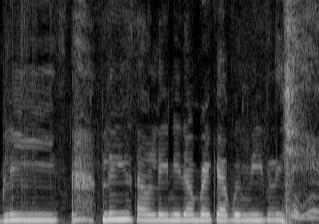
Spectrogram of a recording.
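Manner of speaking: put-on very high, crying, tearful, desperate voice. Retelling standing at the window crying: imitating own past crying plea. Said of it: "I was just standing at the window crying".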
